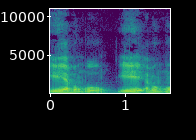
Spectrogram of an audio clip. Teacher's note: এবার একটু জিহ্বার জোরটা নিজে থাকবে, এ এবং ও, এ এবং ও। আমরা যদি উচ্চারণ করি এ এবং ও, তাহলে কিন্তু জিহ্বাটা আমাদের কি যাচ্ছে? একটু নিচে পড়তেছে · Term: উচ্চ মধ্য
